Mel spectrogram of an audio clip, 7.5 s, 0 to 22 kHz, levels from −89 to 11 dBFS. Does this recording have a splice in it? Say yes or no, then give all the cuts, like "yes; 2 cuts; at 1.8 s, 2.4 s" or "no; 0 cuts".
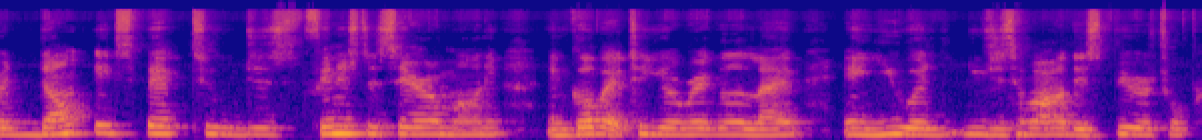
yes; 1 cut; at 1.8 s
